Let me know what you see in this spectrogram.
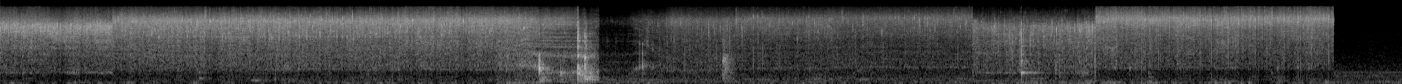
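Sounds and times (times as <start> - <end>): chicken sizzling in oil: 0.0 - 13.4
spatula scraping pan: 4.9 - 6.8, 9.7 - 12.3.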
